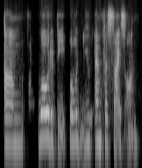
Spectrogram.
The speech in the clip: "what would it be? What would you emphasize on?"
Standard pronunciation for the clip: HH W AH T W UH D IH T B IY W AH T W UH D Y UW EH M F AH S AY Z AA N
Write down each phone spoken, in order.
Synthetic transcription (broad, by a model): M W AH T W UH D IH T B IY W AH T W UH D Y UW EH M F AH S AY Z N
